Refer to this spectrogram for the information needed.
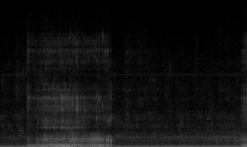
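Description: One long rattling, fluttering breath against a steady low hum, typical of a snore.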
